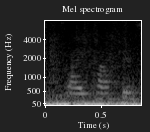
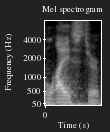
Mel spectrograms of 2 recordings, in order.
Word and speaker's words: Leicester: So the plaintiff sold a piece of Leicester Square to... Yeah, it's pronounced Leicester, but not important.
